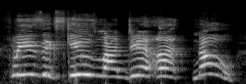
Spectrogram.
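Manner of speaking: high-pitched laughing through words. Real, not acted. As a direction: laugh while saying it, crying-laugh. Laughing while recalling mnemonic.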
